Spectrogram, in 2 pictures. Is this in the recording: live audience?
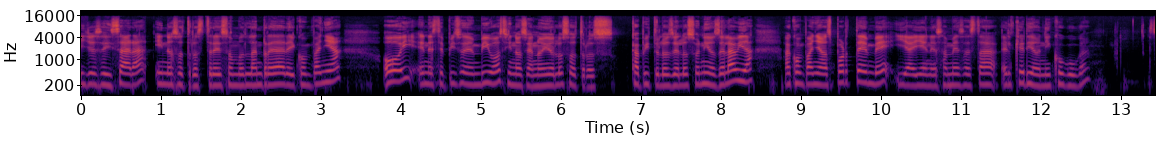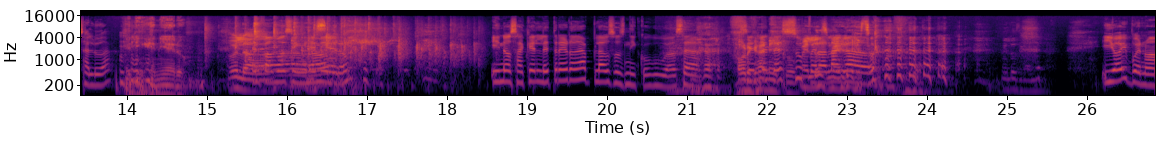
yes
